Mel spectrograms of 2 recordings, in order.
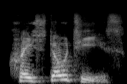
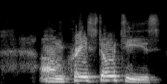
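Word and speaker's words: χρηστότης: It's pronounced Christotes. Aren't you glad we don't speak Greek? Christotes.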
